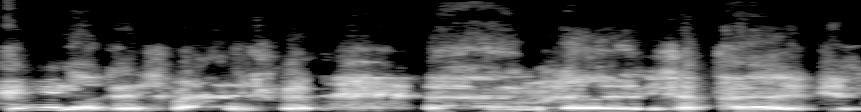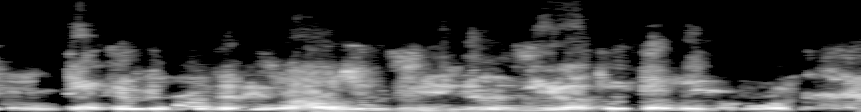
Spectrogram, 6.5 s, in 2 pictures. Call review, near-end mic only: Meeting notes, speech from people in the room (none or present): present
